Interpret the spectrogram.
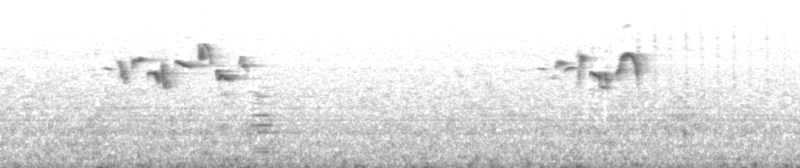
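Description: A songbird singing two short phrases of quick, high whistled notes that sweep up and down, one about a second in and one near six seconds, over a low background rumble.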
